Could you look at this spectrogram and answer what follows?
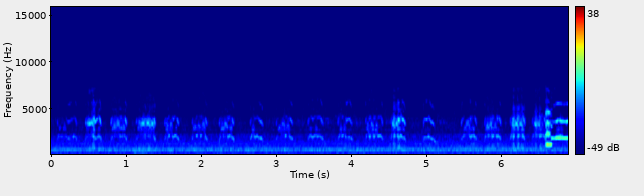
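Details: Nest of falcons in Koszalin, 7 June 2023, during a handover of small prey brought by the male; rapid chattering notes repeat evenly throughout, ending in a louder sharp cry against a humming background.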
